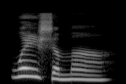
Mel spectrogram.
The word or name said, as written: wei4 shen2 me5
